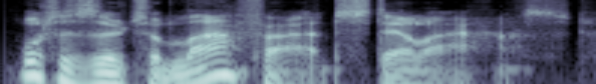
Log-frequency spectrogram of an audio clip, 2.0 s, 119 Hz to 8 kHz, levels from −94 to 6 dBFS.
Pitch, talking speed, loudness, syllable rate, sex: 105 Hz, 240 wpm, -17 LUFS, 6.4 syllables/s, male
